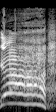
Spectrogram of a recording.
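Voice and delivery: mock furious yell; frustrated yell. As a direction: throw it all in one outburst. Throwing the furniture.

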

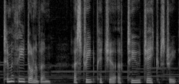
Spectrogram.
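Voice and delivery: plain reading voice

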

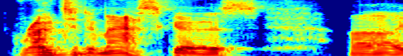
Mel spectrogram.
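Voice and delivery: usual speaking voice

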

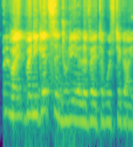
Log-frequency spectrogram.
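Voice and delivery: ordinary talk

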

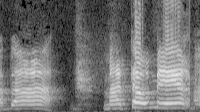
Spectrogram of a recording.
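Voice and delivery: loud, high mock yell of a small child; imitated child's shout. Three-year-old on a chair challenges his father, imitated loud shout. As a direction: shout it up at Dad like an outraged toddler.

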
